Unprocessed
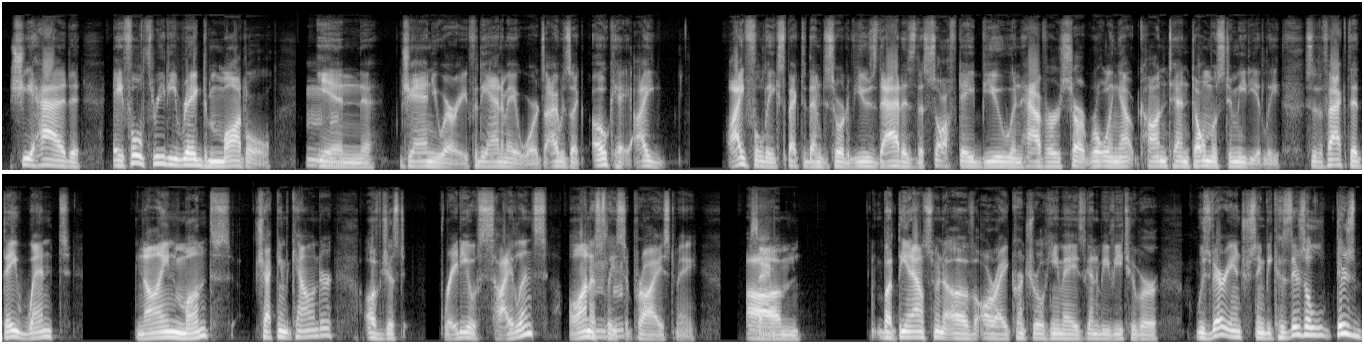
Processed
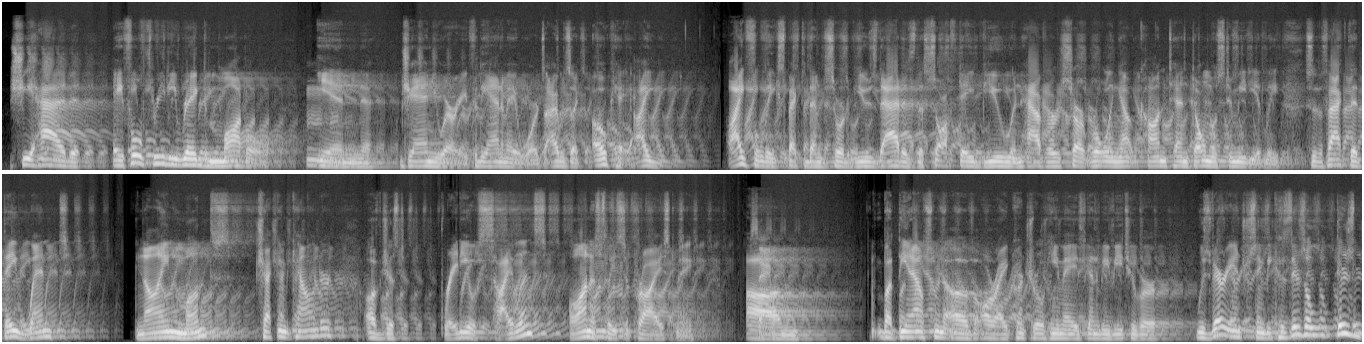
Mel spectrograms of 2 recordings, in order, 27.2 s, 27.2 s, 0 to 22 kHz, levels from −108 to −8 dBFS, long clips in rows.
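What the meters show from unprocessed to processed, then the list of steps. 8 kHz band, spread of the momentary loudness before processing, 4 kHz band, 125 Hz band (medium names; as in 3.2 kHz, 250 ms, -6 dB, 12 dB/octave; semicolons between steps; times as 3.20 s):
-3.0 dB, 12 LU, -4.0 dB, -4.0 dB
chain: in parallel at +3 dB: compression 8:1, threshold -31 dBFS, peak gain reduction 18 dB; on the sum: bit-crushed delay 143 ms, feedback 55%, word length 7-bit, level -12 dB; trim -7 dB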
